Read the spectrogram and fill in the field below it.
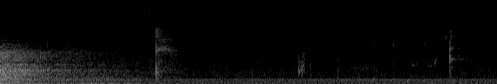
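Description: Water pours briefly and softly into a wine chalice during a church liturgy, fading within a second, followed by a few faint, sparse clinks against a steady low hum.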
